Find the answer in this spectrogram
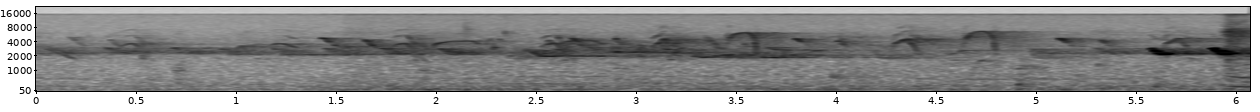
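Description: Birds calling outdoors: many short, arching chirps overlapping one another, over a steady high-pitched drone, with louder calls near the end.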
